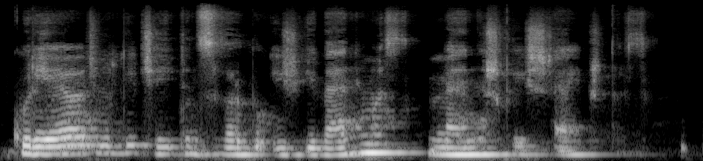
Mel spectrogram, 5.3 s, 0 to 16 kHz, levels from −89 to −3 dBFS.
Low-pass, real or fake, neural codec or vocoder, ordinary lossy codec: 14.4 kHz; fake; codec, 44.1 kHz, 2.6 kbps, SNAC; AAC, 64 kbps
